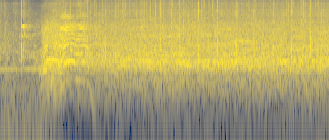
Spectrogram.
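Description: A crowd cheers loudly and claps.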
